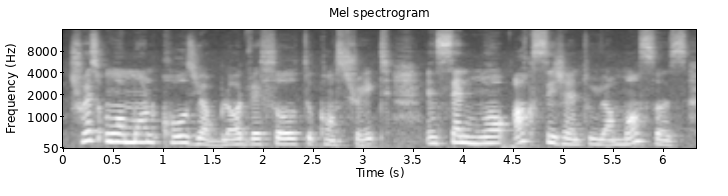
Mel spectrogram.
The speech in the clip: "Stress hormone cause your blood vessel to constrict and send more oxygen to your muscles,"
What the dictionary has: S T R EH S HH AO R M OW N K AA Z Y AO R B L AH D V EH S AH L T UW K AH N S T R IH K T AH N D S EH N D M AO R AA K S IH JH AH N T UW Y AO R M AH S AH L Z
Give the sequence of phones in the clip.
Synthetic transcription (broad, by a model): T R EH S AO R M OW N K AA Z Y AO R B L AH D V EH S AH L T UW K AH N S T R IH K T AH N S EH N D M AO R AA K S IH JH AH N T UW Y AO M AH S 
